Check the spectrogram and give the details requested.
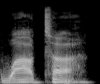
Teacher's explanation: In American English, it is often pronounced like water or water, where the T sounds almost like a quick D. In British English, it might sound more like water, with a clearer T sound at the end.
